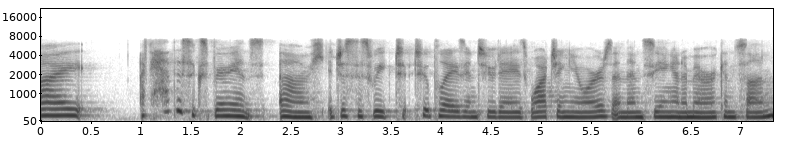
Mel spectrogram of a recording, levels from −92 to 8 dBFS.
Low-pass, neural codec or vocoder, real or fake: 7.2 kHz; none; real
